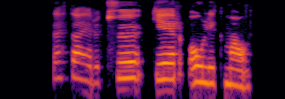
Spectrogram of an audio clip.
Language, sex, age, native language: Icelandic, female, 40-49, Icelandic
